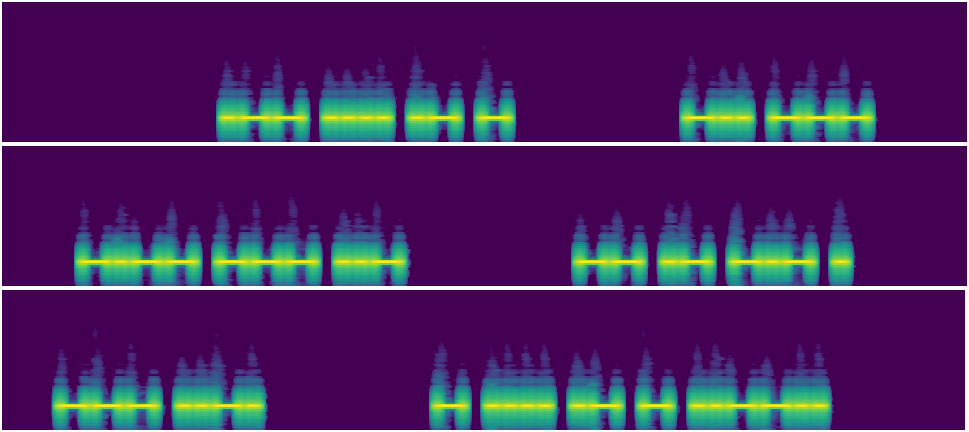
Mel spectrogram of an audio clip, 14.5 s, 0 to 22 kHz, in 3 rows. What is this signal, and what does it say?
Morse code, heard as a keyed tone, about 28 wpm, 700 Hz. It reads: WHAT DO YOU MAKE OF THAT?
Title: 3x Word-Spacing - Sentences from Top 100 Words - 28wpm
